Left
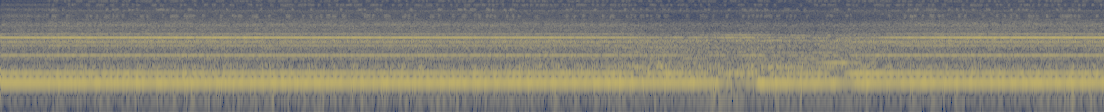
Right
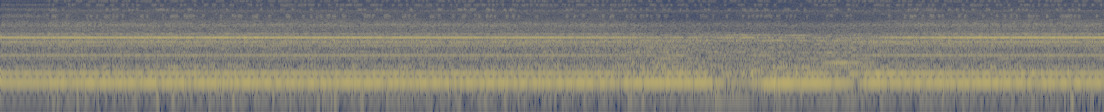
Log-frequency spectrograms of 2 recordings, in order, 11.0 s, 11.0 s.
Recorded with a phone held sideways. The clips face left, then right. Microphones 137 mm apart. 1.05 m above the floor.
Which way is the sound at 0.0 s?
70° left (ahead or behind).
